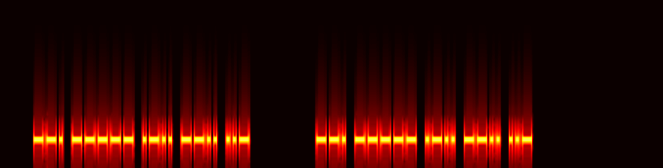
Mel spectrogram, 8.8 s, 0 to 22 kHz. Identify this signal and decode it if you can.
Morse code, heard as a keyed tone, about 28 wpm, 700 Hz. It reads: G0LZU G0LZU
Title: DXCC-100 Call Signs - 5 Characters - Repeated 3x - 28wpm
